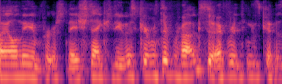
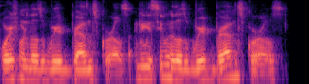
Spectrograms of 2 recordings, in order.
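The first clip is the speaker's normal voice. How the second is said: ordinary delivery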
